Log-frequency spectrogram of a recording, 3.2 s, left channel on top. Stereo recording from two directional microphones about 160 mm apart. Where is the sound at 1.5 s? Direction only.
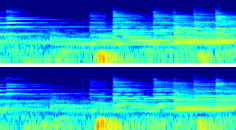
25° left (ahead or behind).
